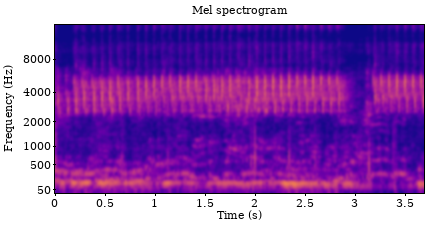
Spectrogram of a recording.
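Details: Bar-winged prinia, known locally as prenjak sawah, delivering a rapid high-pitched trill of sharp repeated chips, about four per second, sustained with a brief break near the end; low hum and faint speech underneath.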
